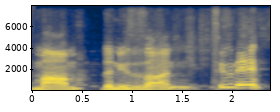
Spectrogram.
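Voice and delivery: loud, slow, laughing call to mom; mock excited announcement. Quoting a meme to her co-host, loud and laughing. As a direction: shout it like breaking gossip, cracking up. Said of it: "I saw a meme, was like".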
